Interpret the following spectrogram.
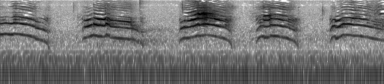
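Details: Cats crying as they wait for their mother: five plaintive arched meows repeated roughly once a second, each swelling then dropping away. A steady low hum lies beneath.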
